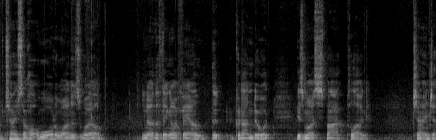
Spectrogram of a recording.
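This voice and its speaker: Speaking fairly slowly with long, frequent pauses, a man with an Australian accent keeps a fairly low pitch and ordinary pitch variation. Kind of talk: casual talk to camera. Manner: calm.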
